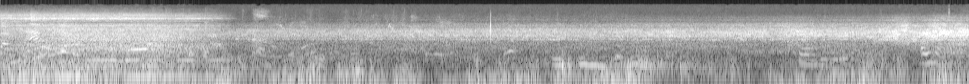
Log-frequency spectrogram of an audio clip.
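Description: Business jet engines at taxi power: a high steady whine over a low hum for about the first three seconds. After that comes a steadier, more distant jet noise that grows louder near the end as a second business jet rolls along the runway.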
